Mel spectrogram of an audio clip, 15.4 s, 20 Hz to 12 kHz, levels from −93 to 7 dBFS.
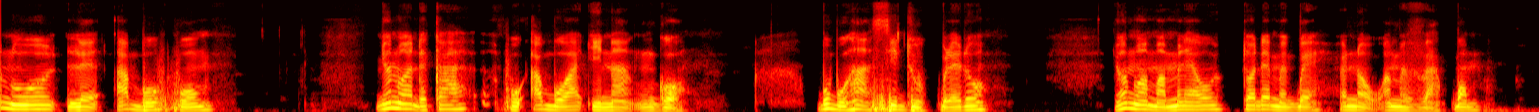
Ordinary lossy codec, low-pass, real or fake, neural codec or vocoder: Opus, 32 kbps; 10.8 kHz; fake; autoencoder, 48 kHz, 128 numbers a frame, DAC-VAE, trained on Japanese speech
